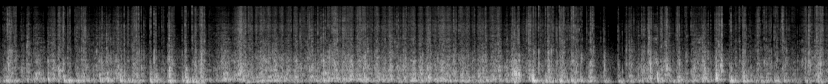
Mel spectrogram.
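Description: Both hands scratch the surface of a flat woven synthetic-fiber placemat with short nails and fingertips in quick bursts. The result is a dense, continuous, rough scratching texture, heavy in the low-mid range with little brightness, swelling and dipping slightly throughout.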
